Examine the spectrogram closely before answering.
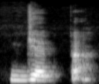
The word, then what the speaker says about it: guêpe: Une guêpe. Guêpe. And this one is pronounced a bit shorter than the other one.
